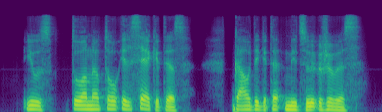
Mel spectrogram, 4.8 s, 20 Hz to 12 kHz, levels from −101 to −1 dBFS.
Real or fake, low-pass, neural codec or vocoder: fake; 7.2 kHz; codec, 16 kHz, 0.5 kbps, X-Codec, HuBERT features, trained on LibriSpeech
